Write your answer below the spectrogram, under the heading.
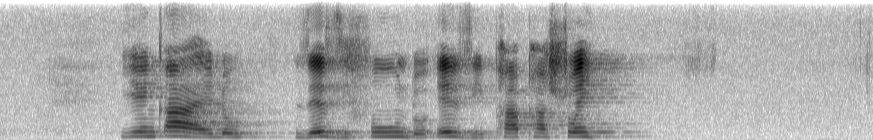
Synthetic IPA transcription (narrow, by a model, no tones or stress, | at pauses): jɛŋkʼalɔ | zezifundʱɔʔezipʰapʰaʃwɛ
